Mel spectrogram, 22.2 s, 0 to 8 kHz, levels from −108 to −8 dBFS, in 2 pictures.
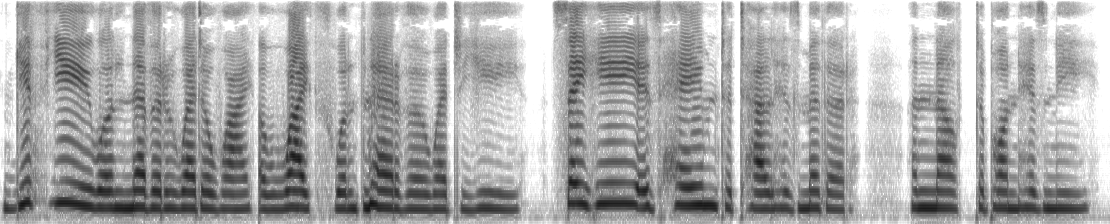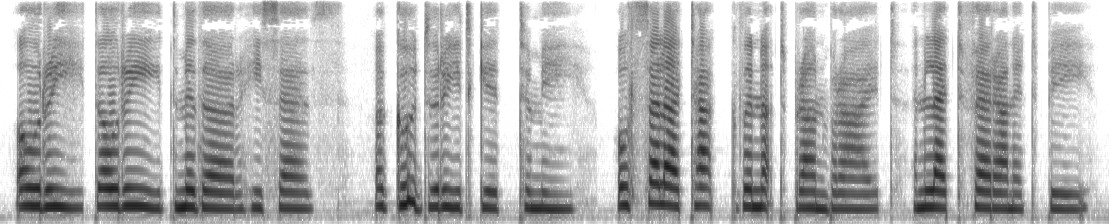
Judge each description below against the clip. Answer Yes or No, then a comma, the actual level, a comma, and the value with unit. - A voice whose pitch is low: No, high, 220 Hz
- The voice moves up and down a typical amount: No, narrow, 2.0 semitones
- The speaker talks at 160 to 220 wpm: No, average, 140 wpm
